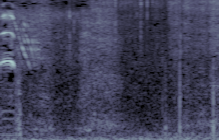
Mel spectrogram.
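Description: A small hand digging tool scraping and poking through loose soil in turf, with soft crumbling and small ticks, heard faintly.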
